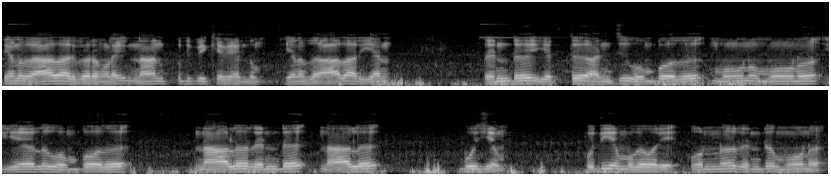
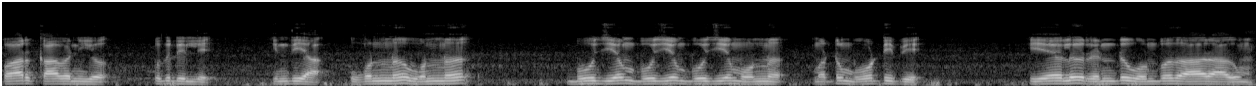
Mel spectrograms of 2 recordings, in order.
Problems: background sounds at intervals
